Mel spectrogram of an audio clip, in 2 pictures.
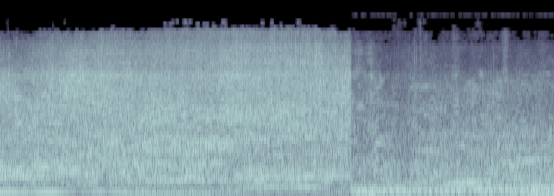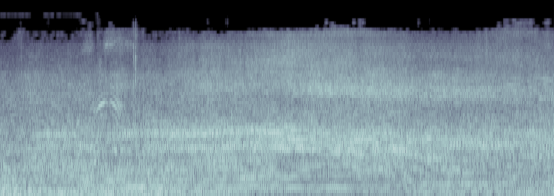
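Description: Racing engines roar loudly and steadily at close range.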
